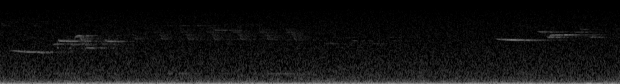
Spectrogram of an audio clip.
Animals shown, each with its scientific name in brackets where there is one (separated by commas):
Hermit Thrush (Catharus guttatus), Ovenbird (Seiurus aurocapilla)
